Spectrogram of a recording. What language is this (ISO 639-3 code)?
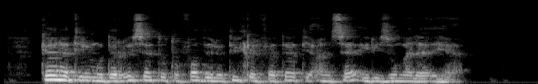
ara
